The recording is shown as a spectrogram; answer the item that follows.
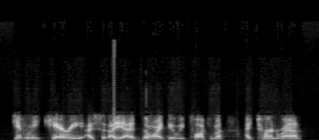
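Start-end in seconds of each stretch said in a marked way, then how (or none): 0.2-1.1 put-on high-pitched voice with a Pittsburgh accent. Retelling a conversation with Gene Kelly, doing a Gene Kelly impression, high voice. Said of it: "he had that kind of high voice, Pittsburgh".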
